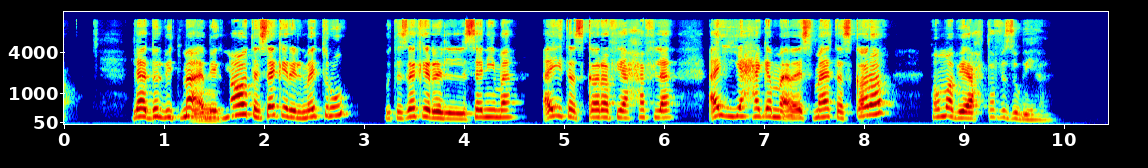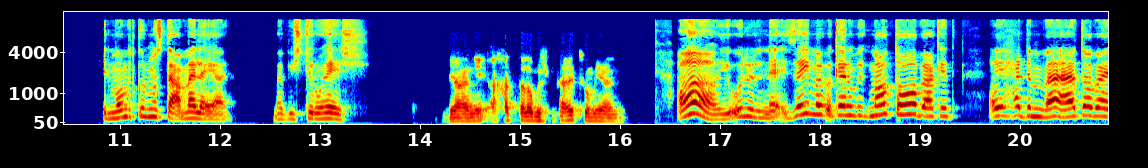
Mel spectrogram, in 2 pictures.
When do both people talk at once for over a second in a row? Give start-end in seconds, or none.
none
